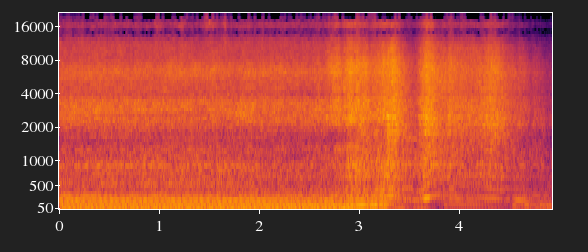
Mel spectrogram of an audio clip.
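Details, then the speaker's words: 1996 Mustang engine, just swapped in, reportedly pushed oil out of the dipstick tube (possible bad ring, unconfirmed); steady mid-pitched note runs smooth for about three seconds, then winds down cleanly at shutoff with no knock or tick, running normally. "I mean, it sounds good. I was told it was pushing oil out of the dipstick tube like it had a bad ring or something. it does run good."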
